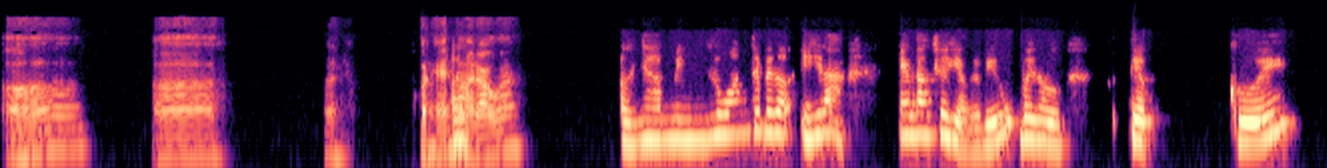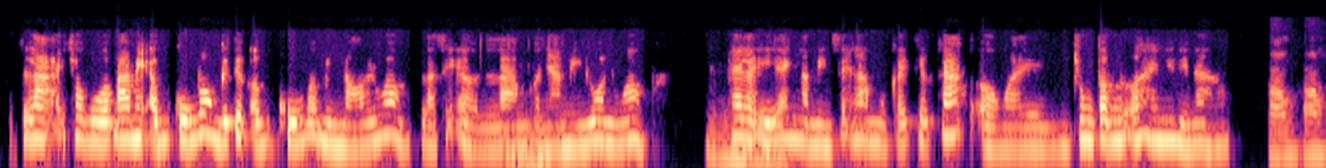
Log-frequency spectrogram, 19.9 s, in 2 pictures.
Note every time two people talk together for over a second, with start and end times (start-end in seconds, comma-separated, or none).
none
